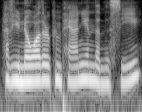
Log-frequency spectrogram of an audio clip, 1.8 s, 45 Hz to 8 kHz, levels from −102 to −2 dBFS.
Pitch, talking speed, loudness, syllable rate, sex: 190 Hz, 270 wpm, -16 LUFS, 6.7 syllables/s, female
